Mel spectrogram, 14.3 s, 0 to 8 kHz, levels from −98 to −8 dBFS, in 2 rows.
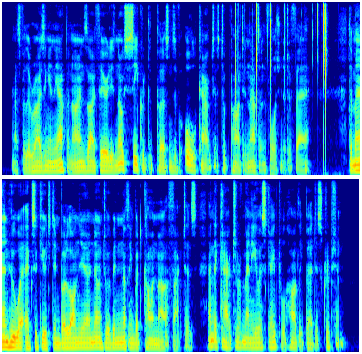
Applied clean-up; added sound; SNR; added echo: none; Crack; -2 dB; none.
